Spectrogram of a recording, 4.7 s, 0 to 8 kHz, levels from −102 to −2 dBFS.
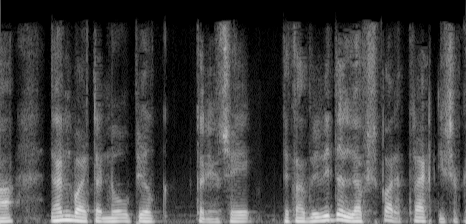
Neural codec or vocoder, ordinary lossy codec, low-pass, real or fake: codec, 16 kHz, 2 kbps, X-Codec, HuBERT features, trained on general audio; AAC, 32 kbps; 7.2 kHz; fake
